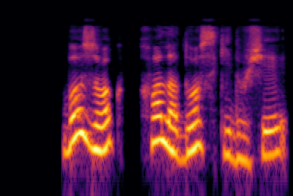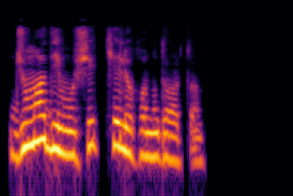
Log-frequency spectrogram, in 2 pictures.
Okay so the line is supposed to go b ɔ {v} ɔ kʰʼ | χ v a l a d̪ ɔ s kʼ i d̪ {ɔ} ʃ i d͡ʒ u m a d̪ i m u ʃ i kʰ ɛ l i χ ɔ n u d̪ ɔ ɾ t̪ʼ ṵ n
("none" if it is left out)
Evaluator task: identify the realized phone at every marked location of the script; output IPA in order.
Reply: z, u

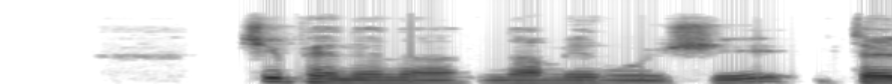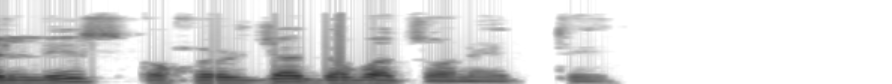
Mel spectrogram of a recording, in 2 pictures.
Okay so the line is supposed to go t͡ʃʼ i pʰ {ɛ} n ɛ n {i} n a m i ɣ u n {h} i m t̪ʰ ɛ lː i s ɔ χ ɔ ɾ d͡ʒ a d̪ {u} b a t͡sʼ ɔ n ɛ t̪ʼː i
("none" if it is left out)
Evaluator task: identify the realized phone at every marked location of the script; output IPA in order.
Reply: ɛ, a, ʃ, ɔ

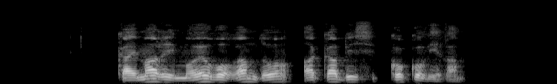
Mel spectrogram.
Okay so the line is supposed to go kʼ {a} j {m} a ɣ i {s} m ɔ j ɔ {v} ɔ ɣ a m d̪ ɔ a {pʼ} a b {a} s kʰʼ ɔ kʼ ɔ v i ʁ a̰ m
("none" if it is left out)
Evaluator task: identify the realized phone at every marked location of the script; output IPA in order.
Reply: a, m, none, v, kʼ, i

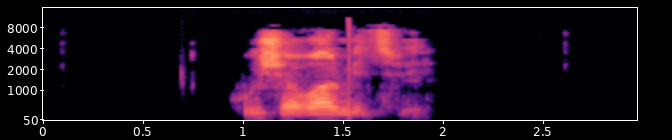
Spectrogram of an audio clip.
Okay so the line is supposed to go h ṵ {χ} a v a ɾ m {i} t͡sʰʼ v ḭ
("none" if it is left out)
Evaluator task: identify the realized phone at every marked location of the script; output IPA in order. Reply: ʃ, i

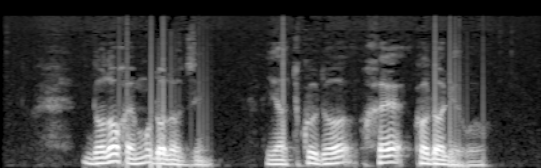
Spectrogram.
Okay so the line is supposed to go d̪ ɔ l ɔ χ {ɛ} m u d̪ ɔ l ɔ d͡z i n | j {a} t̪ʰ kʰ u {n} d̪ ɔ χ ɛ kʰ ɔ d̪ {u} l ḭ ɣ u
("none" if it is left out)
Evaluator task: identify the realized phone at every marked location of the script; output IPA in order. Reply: ɛ, a, none, ɔ

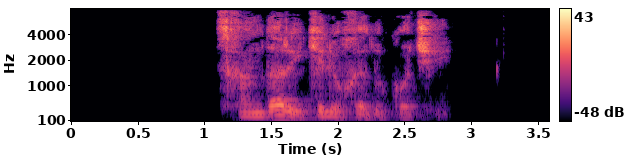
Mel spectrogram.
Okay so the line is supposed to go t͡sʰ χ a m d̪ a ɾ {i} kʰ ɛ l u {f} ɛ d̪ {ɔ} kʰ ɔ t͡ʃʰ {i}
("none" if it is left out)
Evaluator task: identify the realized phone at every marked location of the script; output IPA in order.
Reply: i, χ, u, i

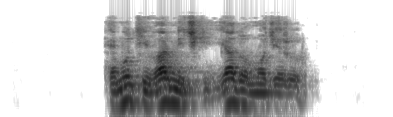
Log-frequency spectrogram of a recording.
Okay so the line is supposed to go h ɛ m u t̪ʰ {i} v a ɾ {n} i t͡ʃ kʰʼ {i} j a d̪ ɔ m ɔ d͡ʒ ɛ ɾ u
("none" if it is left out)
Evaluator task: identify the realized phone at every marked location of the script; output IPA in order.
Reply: i, m, i

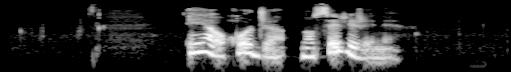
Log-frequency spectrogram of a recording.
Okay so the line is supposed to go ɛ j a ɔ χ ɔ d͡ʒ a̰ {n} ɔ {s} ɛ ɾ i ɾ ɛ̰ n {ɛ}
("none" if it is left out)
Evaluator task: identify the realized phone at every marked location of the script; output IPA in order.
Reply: n, s, ɛ

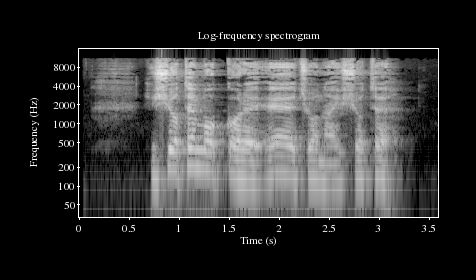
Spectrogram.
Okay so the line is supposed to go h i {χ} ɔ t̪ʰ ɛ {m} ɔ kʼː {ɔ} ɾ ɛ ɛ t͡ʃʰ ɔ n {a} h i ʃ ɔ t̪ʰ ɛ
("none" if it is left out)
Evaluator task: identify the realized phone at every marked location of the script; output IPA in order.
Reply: ʃ, m, ɔ, a

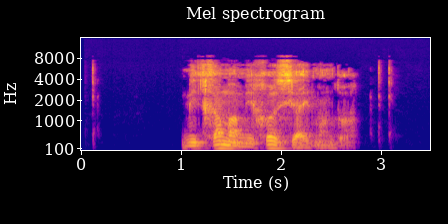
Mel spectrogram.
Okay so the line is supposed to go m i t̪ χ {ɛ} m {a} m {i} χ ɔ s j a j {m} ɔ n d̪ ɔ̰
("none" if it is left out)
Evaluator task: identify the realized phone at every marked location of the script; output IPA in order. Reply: a, a, i, m

